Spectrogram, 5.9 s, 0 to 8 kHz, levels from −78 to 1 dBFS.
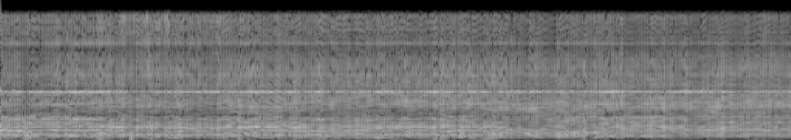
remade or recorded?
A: remade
